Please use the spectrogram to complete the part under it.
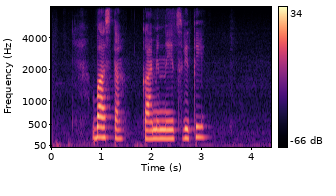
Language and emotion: Russian, neutral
